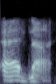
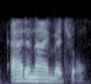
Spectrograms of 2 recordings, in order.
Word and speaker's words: Adonai Mitchell: It's Adonai. So just Adonai. Adonai Mitchell. – So it is three syllables, though. It's not two, Adonai. It's Adonai.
